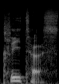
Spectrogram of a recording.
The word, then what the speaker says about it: Cletus: And I may have pronounced this incorrectly. First time around, Dr. Cletus Bertin. Cletus, not Cletus.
